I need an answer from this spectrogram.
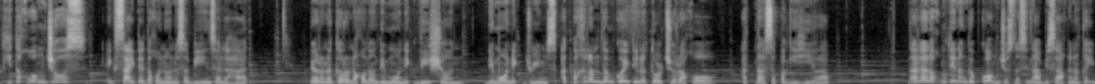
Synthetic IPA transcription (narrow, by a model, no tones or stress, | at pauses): ɐkiːt̪ɐko̞ʔɐŋd͡ʒo̞s | ʔɛksajt̪ɛd̪ɐko̞nonːɐsɐbiːhɪnsɐlɐɦat̪̚ | pɛːɾo̞nɐɡ̚kɐɾo̞nɐko̞nɐŋd̪ɪmonɪk̚viʃon | d̪ɛmo̞nɪk̚d̪ɹimsʔɐt̪̚pɐkɪɾɐmd̪amko̞ɐjt̪ɪnot̪o̞ɹt͡ʃʊɾɐko̞ | ʔɐt̪̚nasɐpɐɡ̚hɪɦiːɾɐp̚ | nɐ̰ʔɐlaːlɐko̞ŋt̪ɪnɐŋɡɐp̚ko̞ɐŋd͡ʒo̞snɐsɪnaːbɪsɐʔaːkɪnɐŋkɐʔɪ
